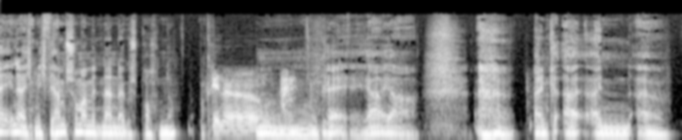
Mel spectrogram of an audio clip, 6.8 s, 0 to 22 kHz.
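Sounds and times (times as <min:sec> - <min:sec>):
speech: 0:00.0 - 0:06.8
loud voiced wheezing gasps: 0:04.2 - 0:04.8.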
